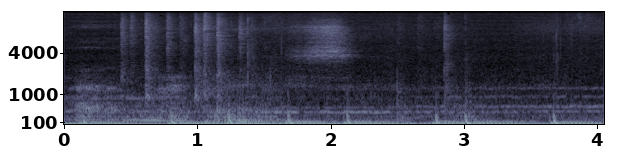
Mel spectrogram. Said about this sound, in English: I can't type premium.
